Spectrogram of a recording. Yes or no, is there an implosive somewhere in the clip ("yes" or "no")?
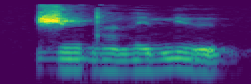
no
